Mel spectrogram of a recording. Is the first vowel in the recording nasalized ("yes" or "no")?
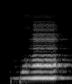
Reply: yes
